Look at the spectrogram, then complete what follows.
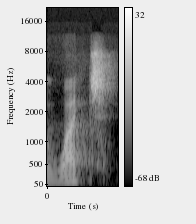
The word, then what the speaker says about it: watch: Porque no es lo mismo que usted diga wash a que usted diga watch. Entonces no me puede decir I watch TV, porque si me dice I watch TV, yo me lo imagino lavando el televisor.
